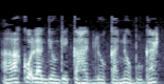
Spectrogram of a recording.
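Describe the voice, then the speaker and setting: Sharp, husky, exasperated Filipino mother. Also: sits low, steady tone, brisk, exaggerated voice. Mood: worried. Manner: scolding, emphatic. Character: exasperated, worried mother and mistress of household. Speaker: radio drama actor. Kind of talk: melodramatic radio drama acting.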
